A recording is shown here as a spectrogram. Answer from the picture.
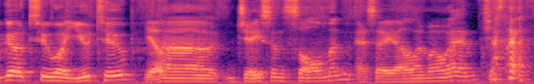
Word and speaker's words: Salmon: Yeah, if you go to YouTube, Jason Salmon, Salmon. Just like the fish. Just like the fish. Don't say it that way.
